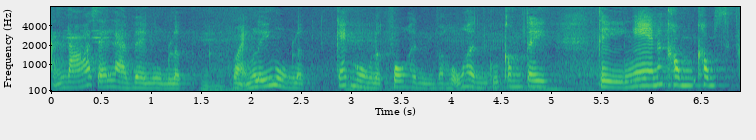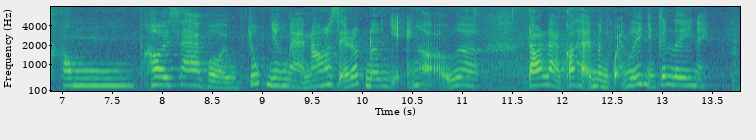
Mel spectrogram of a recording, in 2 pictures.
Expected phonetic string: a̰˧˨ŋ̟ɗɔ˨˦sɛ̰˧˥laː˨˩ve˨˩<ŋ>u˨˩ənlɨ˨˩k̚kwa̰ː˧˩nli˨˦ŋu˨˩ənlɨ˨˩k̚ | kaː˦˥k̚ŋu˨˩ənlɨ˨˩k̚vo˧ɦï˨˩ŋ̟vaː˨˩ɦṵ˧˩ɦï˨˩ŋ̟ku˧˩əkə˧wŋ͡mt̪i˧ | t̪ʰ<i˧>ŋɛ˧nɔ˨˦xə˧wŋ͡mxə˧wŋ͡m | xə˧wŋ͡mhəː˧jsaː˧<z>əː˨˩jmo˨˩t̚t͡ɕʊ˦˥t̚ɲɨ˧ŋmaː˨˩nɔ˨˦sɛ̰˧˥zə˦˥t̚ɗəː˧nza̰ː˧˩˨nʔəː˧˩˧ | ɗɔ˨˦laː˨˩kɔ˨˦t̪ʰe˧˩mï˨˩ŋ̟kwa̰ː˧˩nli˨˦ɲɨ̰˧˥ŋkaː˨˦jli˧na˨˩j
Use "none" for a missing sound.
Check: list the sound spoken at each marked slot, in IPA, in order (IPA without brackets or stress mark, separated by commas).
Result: ŋ, i˨˩, v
